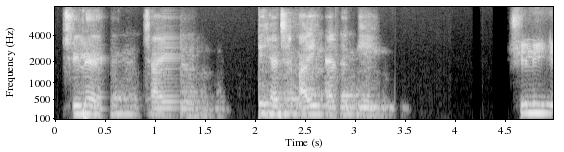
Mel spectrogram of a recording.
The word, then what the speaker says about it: Chile: Chile is what you mean. Well, Prashant is on fire today. He is absolutely right. The answer, Vinson Massif, is indeed claimed by Chile, but he pronounced it a little differently for some strange reason.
